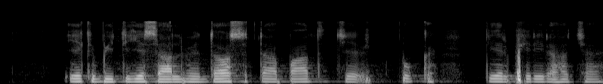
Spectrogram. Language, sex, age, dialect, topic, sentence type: Maithili, male, 36-40, Bajjika, banking, statement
